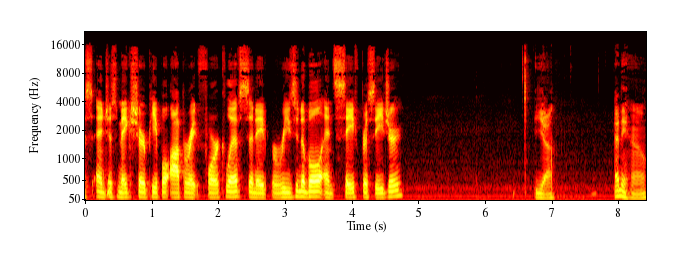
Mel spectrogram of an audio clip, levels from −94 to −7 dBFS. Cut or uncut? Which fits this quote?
cut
